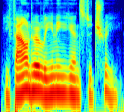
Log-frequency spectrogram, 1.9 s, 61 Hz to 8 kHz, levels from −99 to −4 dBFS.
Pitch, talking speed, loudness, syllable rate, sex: 140 Hz, 225 wpm, -17 LUFS, 5.1 syllables/s, male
